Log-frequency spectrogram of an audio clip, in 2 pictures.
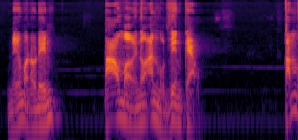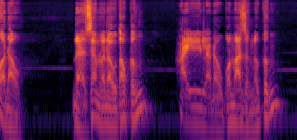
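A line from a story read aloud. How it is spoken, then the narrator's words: Cold. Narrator (Vietnamese): Lâm Đen lạnh lùng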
